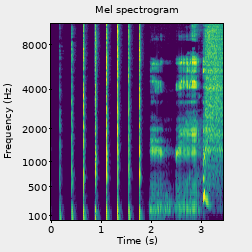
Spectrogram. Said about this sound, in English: I feel like I have to burp again.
